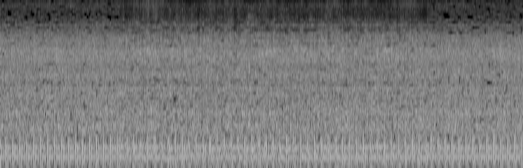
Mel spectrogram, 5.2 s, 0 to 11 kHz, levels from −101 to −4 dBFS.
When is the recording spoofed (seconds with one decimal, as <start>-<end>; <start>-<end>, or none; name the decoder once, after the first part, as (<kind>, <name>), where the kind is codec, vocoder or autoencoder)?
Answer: 1.2-4.3 (vocoder, WaveNeXt)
